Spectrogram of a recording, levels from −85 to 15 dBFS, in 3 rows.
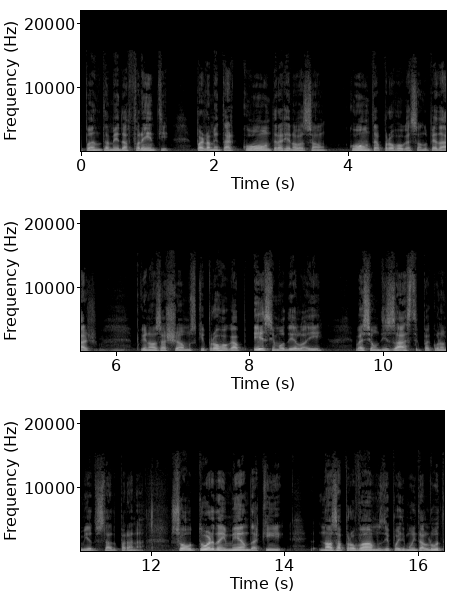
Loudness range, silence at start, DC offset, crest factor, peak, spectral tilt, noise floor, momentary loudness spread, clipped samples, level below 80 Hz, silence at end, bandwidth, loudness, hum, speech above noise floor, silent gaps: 5 LU; 0.05 s; under 0.1%; 20 dB; -8 dBFS; -6 dB/octave; -53 dBFS; 12 LU; under 0.1%; -66 dBFS; 0 s; 15 kHz; -29 LUFS; none; 26 dB; none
